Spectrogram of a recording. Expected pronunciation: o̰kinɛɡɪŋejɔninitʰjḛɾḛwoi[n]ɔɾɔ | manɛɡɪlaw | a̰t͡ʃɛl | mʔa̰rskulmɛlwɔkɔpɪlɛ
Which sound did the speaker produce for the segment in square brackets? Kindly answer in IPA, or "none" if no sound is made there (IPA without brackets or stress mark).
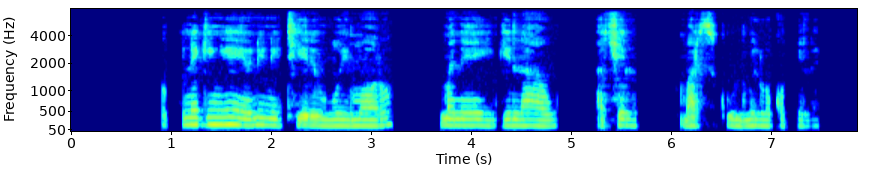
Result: m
